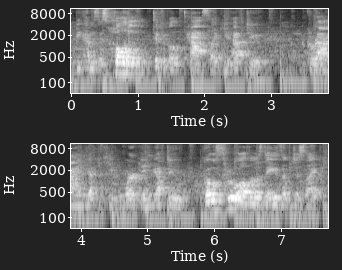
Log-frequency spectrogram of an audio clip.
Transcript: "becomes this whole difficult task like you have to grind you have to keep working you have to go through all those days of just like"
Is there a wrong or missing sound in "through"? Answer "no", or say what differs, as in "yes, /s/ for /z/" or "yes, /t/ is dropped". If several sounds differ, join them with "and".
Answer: no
